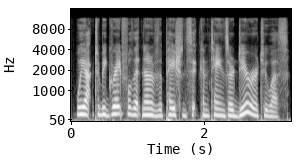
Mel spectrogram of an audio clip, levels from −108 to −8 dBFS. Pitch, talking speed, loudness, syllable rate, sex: 205 Hz, 290 wpm, -18 LUFS, 7.1 syllables/s, female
